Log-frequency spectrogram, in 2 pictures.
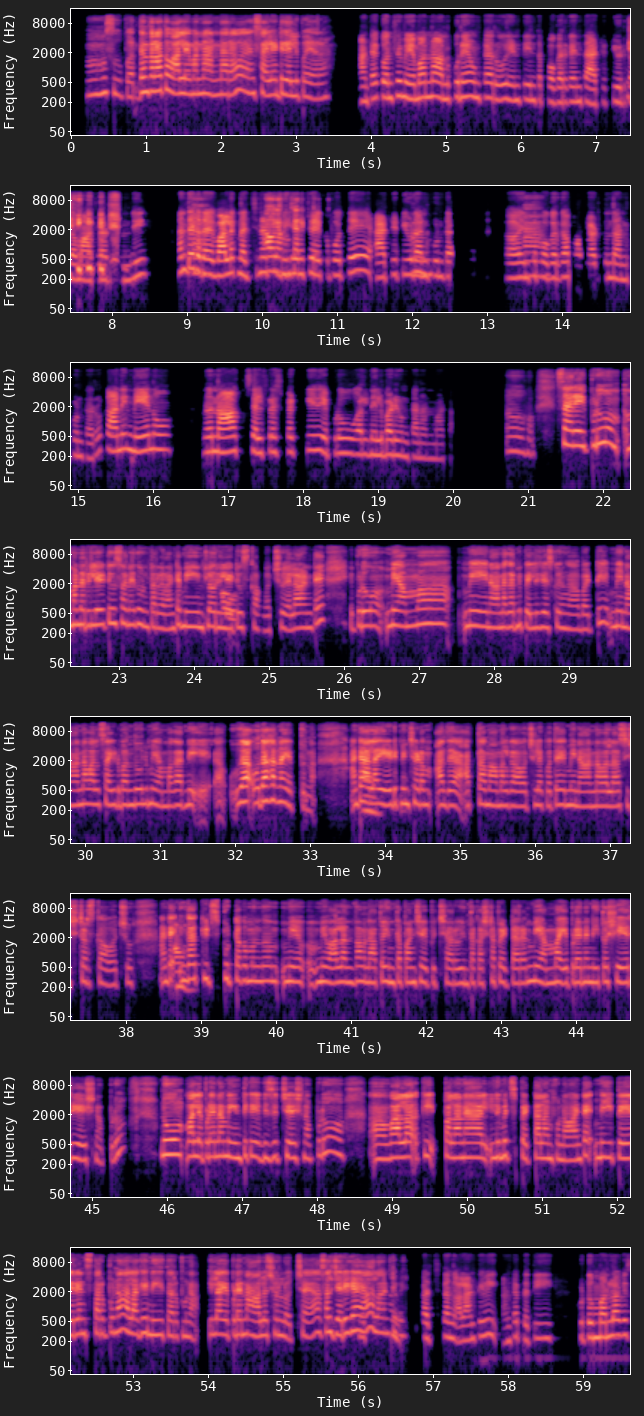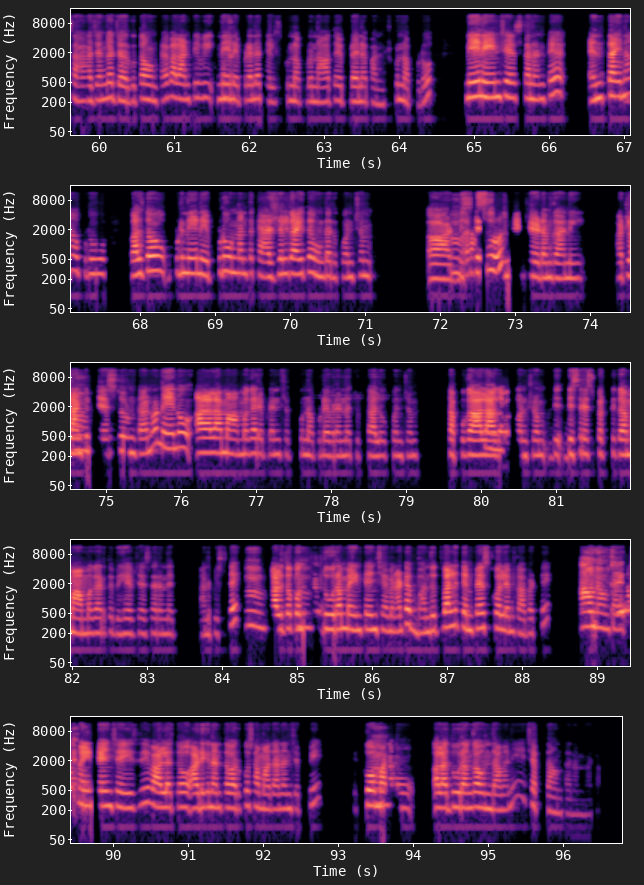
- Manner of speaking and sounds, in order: in English: "సూపర్"; in English: "సైలెంట్‌గా"; in English: "యాటిట్యూడ్‌గా"; chuckle; in English: "కరెక్ట్"; in English: "బిహేవ్"; in English: "యాటిట్యూడ్"; in English: "సెల్ఫ్ రెస్పెక్ట్‌కి"; in English: "రిలేటివ్స్"; in English: "రిలేటివ్స్"; in English: "సైడ్"; in English: "సిస్టర్స్"; in English: "కిడ్స్"; in English: "షేర్"; in English: "విజిట్"; in English: "లిమిట్స్"; in English: "పేరెంట్స్"; in English: "క్యాజుయల్‌గా"; in English: "డిస్టెన్స్ మెయింటైన్"; other background noise; horn; in English: "డి డిస్‌రెస్పెక్ట్‌గా"; in English: "బిహేవ్"; in English: "మెయింటైన్"; in English: "కరెక్ట్"; in English: "మెయింటైన్"
- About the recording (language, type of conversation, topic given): Telugu, podcast, పెద్దవారితో సరిహద్దులు పెట్టుకోవడం మీకు ఎలా అనిపించింది?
